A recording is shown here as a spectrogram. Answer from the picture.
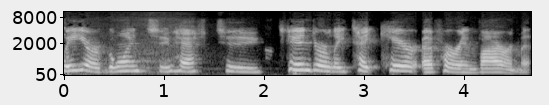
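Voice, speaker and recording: Using an ordinary speaking voice, a woman talks at a fairly slow pace with a fairly high pitch and ordinary pitch variation. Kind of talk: news interview answer.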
